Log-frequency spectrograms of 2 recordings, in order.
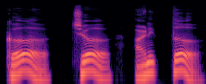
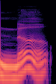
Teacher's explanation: >> अच्छा म्हणजे नाकातून नाद देतो. हो आपण क, च, आणि त उच्चारून पाहिल्यास जाणवेल की हवा फक्त मुखातून बाहेर पडते. पण न उच्चारताना एक विशिष्ट नाद नाकाच्या पोकळीतून येतो.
